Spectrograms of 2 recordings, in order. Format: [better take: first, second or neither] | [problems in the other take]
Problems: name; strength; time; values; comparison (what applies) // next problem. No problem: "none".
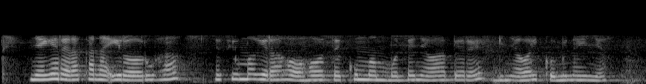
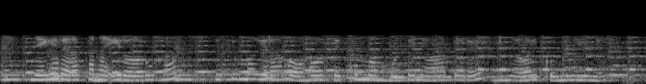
first | background sound (Musical instrument); 3 dB below the speech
